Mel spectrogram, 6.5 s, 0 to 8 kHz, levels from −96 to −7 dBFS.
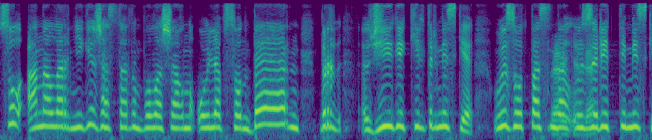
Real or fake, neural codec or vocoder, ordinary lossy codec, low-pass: real; none; none; 7.2 kHz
